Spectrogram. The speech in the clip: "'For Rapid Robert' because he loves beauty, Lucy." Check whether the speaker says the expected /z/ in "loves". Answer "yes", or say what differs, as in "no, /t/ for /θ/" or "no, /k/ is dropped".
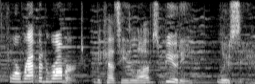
yes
